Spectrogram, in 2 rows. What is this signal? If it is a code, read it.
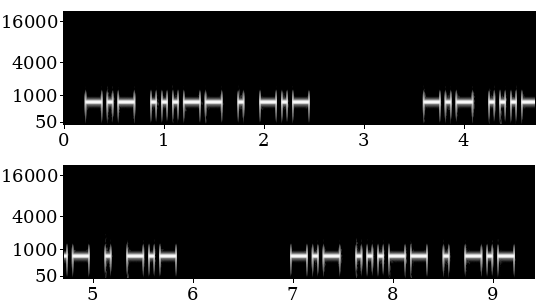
Morse code, heard as a keyed tone, about 22 wpm, 700 Hz. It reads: K3EK K3EK K3EK
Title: USA Call Signs - 4 Characters - Repeated 3x - 22wpm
